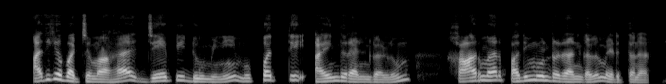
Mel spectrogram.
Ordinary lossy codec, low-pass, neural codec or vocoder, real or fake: none; 10.8 kHz; codec, 24 kHz, 3 kbps, HILCodec; fake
